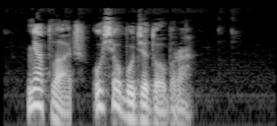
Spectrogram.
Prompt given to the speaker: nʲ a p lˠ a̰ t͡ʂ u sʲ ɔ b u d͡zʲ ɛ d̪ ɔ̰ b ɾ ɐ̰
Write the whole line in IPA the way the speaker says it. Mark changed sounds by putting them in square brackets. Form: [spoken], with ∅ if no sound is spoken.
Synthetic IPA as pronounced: nʲ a p lˠ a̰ t͡ʂ u sʲ ɔ b u d͡zʲ ɛ d̪ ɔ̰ b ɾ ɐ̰

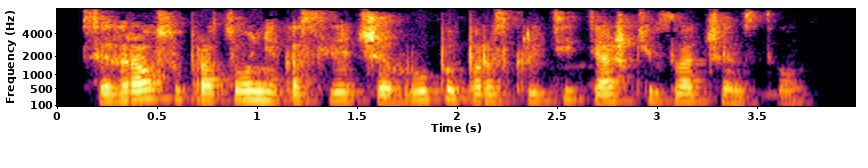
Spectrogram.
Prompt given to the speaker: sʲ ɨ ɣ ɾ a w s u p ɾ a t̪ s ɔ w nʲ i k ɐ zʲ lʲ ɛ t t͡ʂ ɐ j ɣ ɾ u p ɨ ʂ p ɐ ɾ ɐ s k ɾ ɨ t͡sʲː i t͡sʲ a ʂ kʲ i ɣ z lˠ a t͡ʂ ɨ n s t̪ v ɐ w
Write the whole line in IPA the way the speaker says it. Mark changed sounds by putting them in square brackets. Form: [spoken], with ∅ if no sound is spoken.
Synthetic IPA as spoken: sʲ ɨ ɣ ɾ a w s u p ɾ a t̪ s ɔ w nʲ i k ɐ [sʲ] lʲ ɛ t t͡ʂ ɐ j ɣ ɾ u p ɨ [∅] p ɐ ɾ ɐ s k ɾ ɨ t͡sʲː i t͡sʲ a ʂ kʲ i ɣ z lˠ a t͡ʂ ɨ n s t̪ v ɐ w

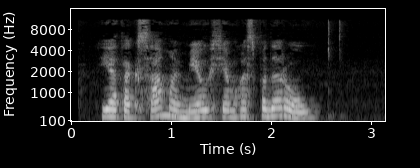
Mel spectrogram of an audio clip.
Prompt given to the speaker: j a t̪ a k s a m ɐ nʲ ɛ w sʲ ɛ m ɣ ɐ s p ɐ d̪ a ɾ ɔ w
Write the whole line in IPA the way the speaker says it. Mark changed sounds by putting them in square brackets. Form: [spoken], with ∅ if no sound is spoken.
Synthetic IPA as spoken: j a t̪ a k s a m ɐ [mʲ] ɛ w sʲ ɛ m ɣ ɐ s p ɐ d̪ a ɾ ɔ w

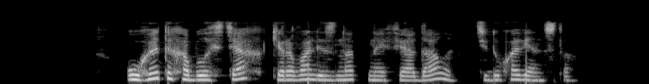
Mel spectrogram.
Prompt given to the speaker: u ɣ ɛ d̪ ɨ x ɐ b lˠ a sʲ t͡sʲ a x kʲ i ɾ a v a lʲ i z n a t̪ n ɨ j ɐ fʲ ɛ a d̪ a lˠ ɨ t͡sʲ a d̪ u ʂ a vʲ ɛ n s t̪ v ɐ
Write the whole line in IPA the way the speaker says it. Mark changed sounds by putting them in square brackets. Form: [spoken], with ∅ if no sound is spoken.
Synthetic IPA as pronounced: u ɣ ɛ [t̪] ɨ x ɐ b lˠ a sʲ t͡sʲ a x kʲ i ɾ a v a lʲ i z n a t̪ n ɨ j ɐ fʲ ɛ a d̪ a lˠ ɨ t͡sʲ [i] d̪ u [x] a vʲ ɛ n s t̪ v ɐ

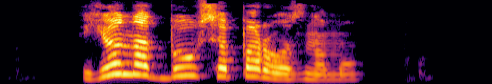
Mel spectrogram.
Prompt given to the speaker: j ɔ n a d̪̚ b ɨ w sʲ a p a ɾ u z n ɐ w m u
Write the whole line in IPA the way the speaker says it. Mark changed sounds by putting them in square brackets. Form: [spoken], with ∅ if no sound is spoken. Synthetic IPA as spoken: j ɔ n a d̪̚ b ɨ w sʲ [ɐ] p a ɾ [ɔ] z n ɐ [∅] m u

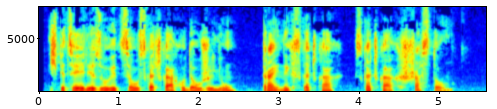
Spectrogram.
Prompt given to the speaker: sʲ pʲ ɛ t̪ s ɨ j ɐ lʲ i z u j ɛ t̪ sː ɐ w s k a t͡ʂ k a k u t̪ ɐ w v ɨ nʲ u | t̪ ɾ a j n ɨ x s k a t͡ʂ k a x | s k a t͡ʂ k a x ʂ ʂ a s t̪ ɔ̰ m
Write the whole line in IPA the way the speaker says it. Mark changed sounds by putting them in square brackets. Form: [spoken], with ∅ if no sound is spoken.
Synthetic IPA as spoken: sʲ pʲ ɛ t̪ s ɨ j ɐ lʲ i z u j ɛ t̪ sː ɐ w s k a t͡ʂ k a [x] u [d̪] ɐ w [ʐ] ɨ nʲ u | t̪ ɾ a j n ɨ x s k a t͡ʂ k a x | s k a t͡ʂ k a x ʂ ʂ a s t̪ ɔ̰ m

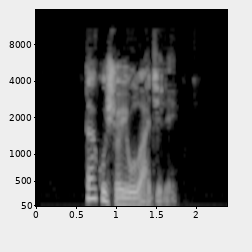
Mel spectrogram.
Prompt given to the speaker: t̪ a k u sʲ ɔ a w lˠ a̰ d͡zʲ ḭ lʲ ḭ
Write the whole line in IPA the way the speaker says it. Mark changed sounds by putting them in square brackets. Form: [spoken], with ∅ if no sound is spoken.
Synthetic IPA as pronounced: t̪ a k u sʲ ɔ [i] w lˠ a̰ d͡zʲ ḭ lʲ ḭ

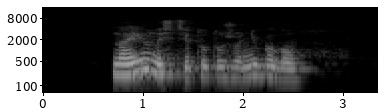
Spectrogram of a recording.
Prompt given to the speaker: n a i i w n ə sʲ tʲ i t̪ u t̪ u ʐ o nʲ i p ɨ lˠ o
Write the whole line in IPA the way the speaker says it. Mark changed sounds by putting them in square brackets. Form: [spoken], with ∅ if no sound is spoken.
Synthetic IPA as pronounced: n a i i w n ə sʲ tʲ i t̪ u t̪ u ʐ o nʲ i [b] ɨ lˠ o

